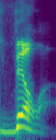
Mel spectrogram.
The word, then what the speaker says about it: Villa: Trenton, you got the official pronunciation for Dan Altavilla. It is Villa.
